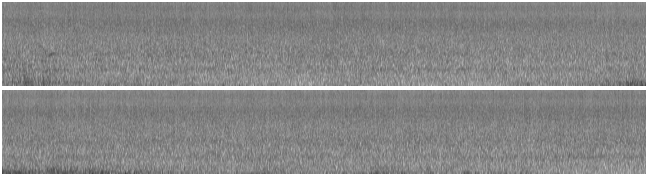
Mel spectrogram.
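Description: Heavy rain pouring onto a flooded street, a dense steady hiss. A low rumble swells for a few seconds about halfway through.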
